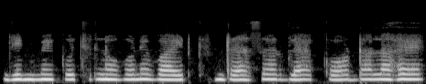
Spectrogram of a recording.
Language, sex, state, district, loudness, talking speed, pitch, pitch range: Hindi, female, Punjab, Pathankot, -14 LUFS, 155 wpm, 225 Hz, 220-230 Hz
